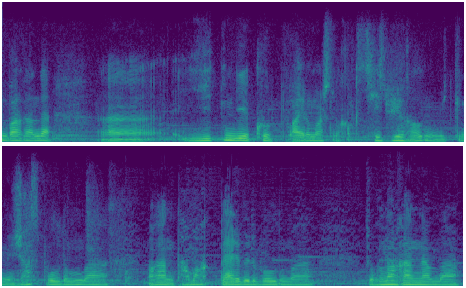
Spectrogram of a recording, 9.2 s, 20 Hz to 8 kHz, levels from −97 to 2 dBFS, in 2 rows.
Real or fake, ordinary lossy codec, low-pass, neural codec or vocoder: real; Opus, 16 kbps; 7.2 kHz; none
